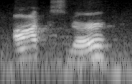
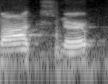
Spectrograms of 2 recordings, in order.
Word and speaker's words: Ochsner: The name Ochsner, and in German it's spelled with or pronounced with a big ox.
